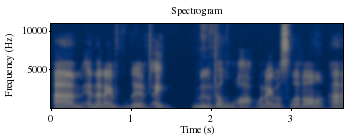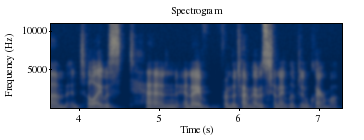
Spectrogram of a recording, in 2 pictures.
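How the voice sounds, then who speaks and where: Low gravelly woman. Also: steady tone, normal speed, hardly any pauses. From Los Angeles, USA. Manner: thoughtful, many fillers and restarts, trailing softly. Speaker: guest, beauty brand founder. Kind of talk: reflective conversational interview.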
